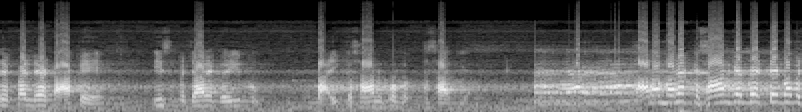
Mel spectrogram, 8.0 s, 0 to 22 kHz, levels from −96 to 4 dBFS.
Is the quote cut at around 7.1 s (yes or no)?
no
